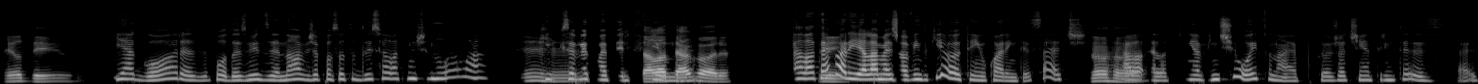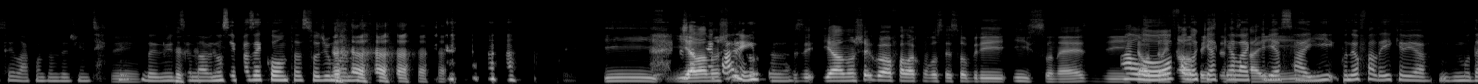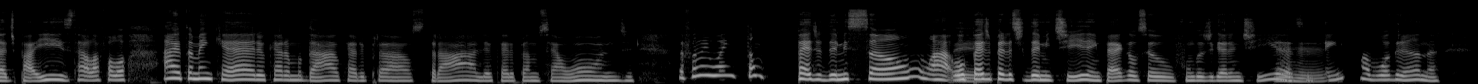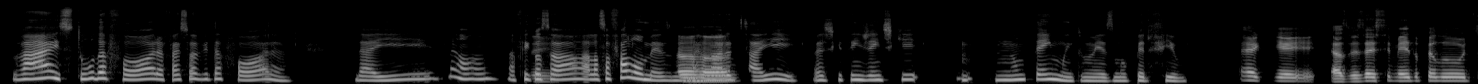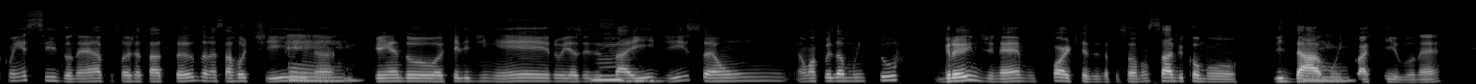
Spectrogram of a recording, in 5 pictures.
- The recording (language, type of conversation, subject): Portuguese, podcast, Como você se convence a sair da zona de conforto?
- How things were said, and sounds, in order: laugh; chuckle; laugh; other background noise; laugh; tapping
